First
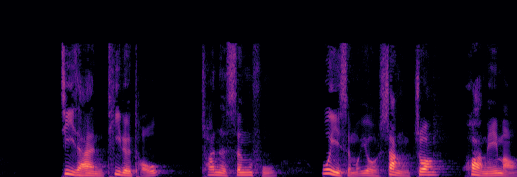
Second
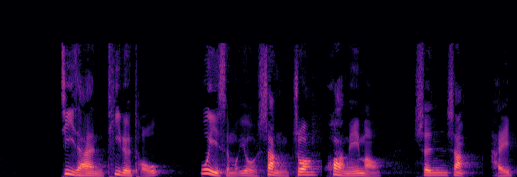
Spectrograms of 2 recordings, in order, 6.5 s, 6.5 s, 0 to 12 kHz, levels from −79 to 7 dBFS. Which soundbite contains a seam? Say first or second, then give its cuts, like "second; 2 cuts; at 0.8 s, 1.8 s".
second; 2 cuts; at 2.4 s, 4.0 s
